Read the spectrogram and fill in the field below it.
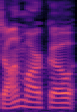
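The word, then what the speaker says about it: Gianmarco: Am I butchering it? No, it's Yeah, it's John Marco.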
